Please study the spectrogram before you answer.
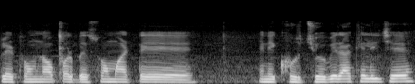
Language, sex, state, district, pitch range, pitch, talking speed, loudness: Gujarati, male, Maharashtra, Mumbai Suburban, 115-130 Hz, 120 Hz, 145 wpm, -13 LUFS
